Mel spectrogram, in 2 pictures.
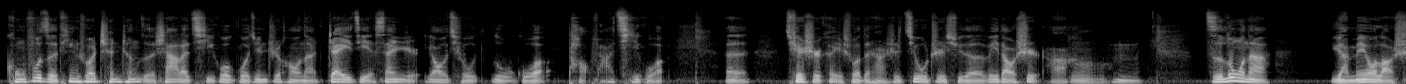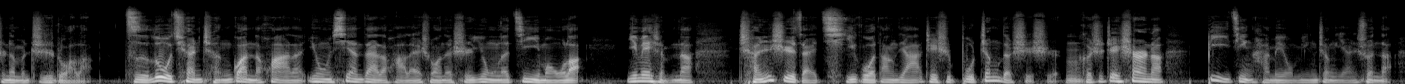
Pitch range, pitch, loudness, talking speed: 95-120 Hz, 105 Hz, -21 LUFS, 250 characters per minute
